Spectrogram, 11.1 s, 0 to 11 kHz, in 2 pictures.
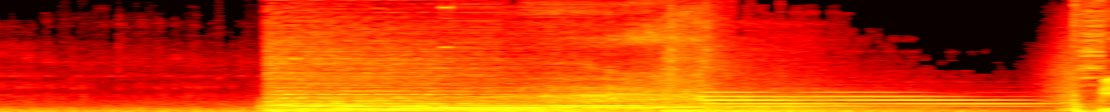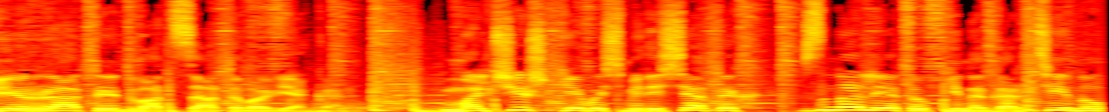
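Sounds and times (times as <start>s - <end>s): sustained musical chord: 1.4s - 5.9s
bell-like chime: 2.2s - 5.6s.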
